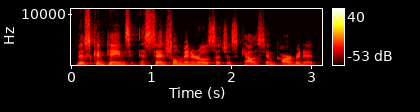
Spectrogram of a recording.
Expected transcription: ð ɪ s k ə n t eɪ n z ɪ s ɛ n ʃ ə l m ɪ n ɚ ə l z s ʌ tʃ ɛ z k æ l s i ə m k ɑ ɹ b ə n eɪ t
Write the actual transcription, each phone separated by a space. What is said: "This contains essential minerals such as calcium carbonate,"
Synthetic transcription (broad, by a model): ð ɪ s k ə n t eɪ n z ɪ s ɛ n ʃ l m ɪ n ɚ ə l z s ʌ tʃ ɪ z k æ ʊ s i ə m k ɑ ɹ b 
